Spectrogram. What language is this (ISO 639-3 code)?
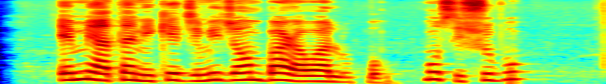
yor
